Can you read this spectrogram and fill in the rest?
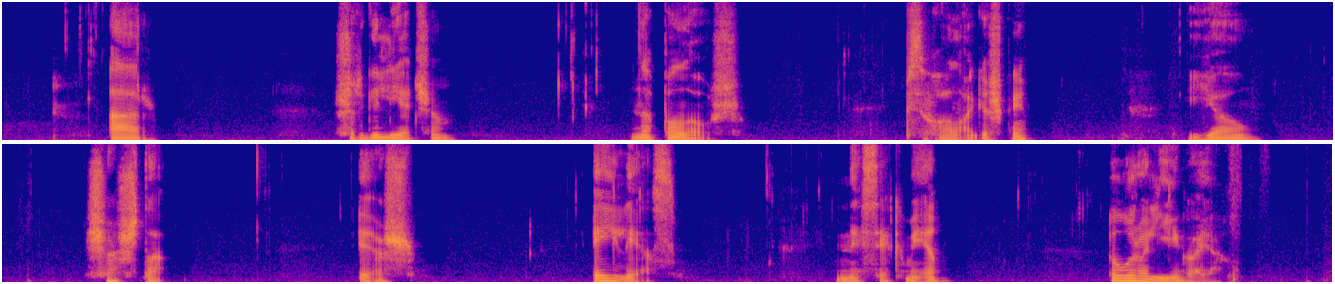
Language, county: Lithuanian, Šiauliai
